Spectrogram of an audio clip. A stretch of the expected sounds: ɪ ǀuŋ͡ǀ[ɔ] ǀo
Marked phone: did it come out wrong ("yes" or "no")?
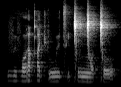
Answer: no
